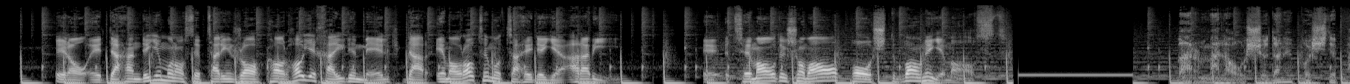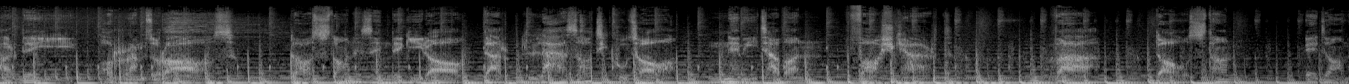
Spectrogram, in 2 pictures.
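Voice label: farsi male commercial; voice demos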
